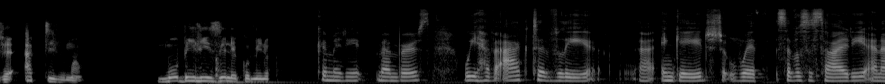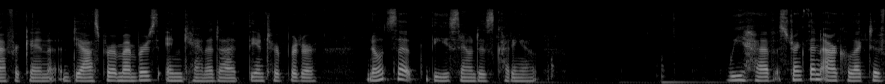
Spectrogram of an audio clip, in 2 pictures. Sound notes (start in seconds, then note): 5.5 speaking French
